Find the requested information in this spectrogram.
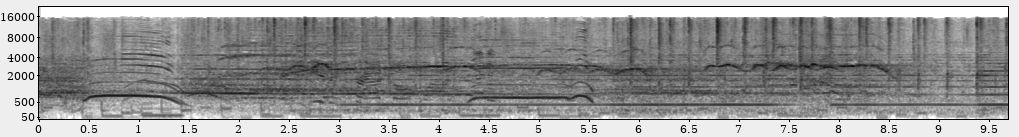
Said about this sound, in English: Because everyone's excited. As soon as Adelaide scored, everyone's up. You can just hear the crowd so excited there.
